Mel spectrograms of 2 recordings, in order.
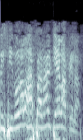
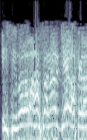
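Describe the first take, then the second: First: Put-on a child's plea, dropping to a hush at the end; pleading prayer, fading softer. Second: Emphatic pleading prayer. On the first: Preacher retelling his daughter's prayer, pleading and fading. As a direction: let the plea sink away on llévatela. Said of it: "Y le dijo al Señor". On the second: Retold or imitated. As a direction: hammer the plea home to the congregation. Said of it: "le dijo".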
